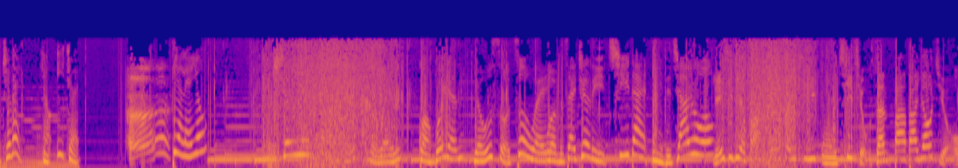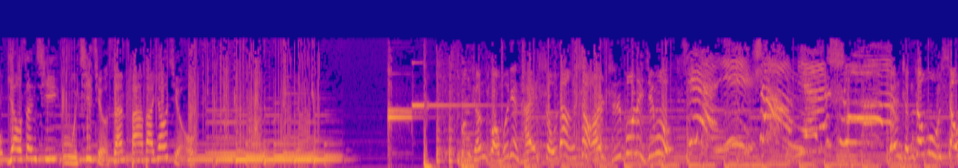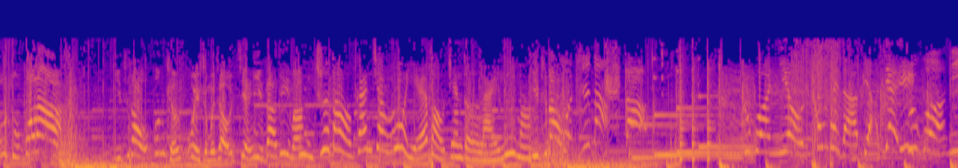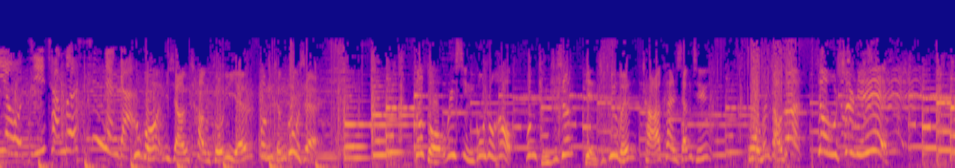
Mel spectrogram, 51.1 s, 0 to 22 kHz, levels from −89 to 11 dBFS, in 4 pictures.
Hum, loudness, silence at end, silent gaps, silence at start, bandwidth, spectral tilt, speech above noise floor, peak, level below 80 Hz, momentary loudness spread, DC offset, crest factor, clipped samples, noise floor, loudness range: none; -19 LUFS; 0 s; none; 0 s; 8.8 kHz; -5.5 dB/octave; 30 dB; -4 dBFS; -30 dBFS; 5 LU; under 0.1%; 14 dB; under 0.1%; -49 dBFS; 2 LU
